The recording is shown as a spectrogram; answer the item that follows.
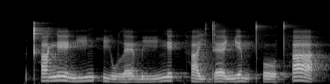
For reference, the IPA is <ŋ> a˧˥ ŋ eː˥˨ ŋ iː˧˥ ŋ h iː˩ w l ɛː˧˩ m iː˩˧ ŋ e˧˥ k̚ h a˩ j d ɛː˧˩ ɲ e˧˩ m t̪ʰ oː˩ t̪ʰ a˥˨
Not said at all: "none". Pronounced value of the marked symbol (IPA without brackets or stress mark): kʰ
